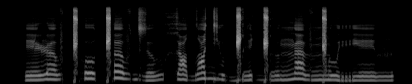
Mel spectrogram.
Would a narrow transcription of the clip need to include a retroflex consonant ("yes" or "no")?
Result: yes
